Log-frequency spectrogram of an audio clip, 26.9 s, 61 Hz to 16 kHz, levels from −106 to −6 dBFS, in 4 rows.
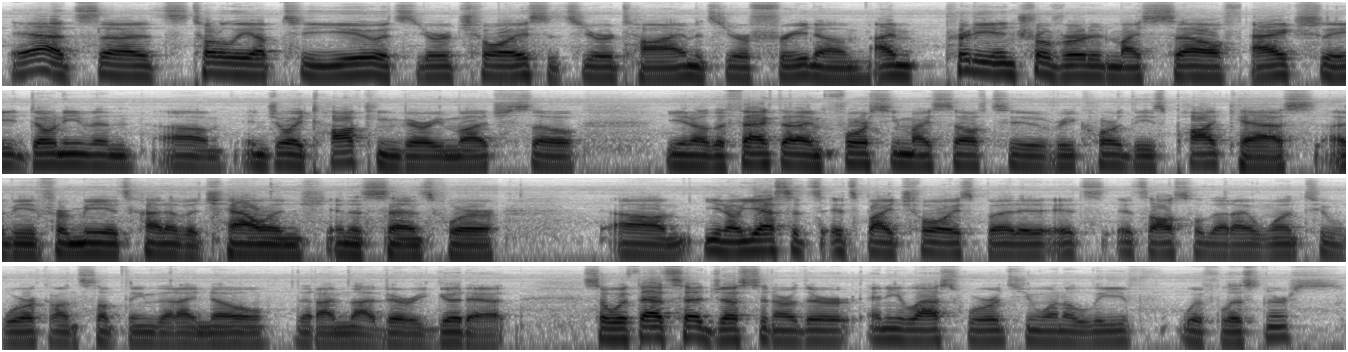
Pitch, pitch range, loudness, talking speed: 110 Hz, 100-120 Hz, -16 LUFS, 225 wpm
